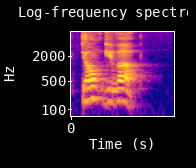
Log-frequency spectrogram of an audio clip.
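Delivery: high breathless plea; panting. A narrator's reading. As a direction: gasp it out urgently. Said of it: "panted Mister Fox".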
